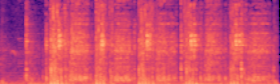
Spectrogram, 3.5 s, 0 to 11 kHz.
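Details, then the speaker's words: BERALA BL-29X two-stroke chainsaw with fuel primed, choke pulled and switch on, still won't start before the fuel is drained; repeated rattling cord pulls about every half second with no firing. No start, blamed on stale fuel in the carburetor. "เปิดสวิตช์เรียบร้อยนะครับก็จะเห็นว่าสตาร์ทยังไงก็ไม่ติดนะครับ"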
